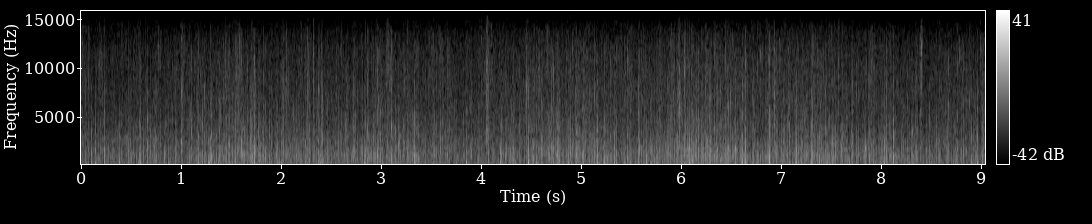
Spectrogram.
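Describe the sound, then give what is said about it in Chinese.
Steady rain patters onto a hard surface in a public square on a rainy day, a dense hiss full of countless tiny drop impacts, constant throughout with no voices. “因为下雨天，所以不是很好玩，这里个人都没有。”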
